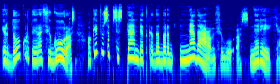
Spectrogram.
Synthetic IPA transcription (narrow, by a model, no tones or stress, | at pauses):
ɪɾd̪ɐʊkkʊɾt̪ɐiɾɐfʲɪɡuːɾo̰ːs | oːkɐɪpjuːsɐpʲsʲɪsʲpʲɾʲɛnʲd̪ʲeːt̪kɐt̪̚d̪ɐbɐɾnʲɛd̪ɑːɾo̰ːmfʲɪɡṵːɾo̰ːsnʲɛɾʲɛɪkʲɛ̰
